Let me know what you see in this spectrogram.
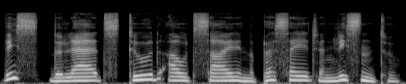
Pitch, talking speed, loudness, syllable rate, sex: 180 Hz, 160 wpm, -17 LUFS, 4.5 syllables/s, male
